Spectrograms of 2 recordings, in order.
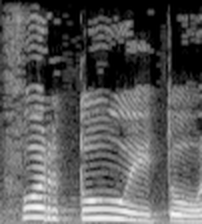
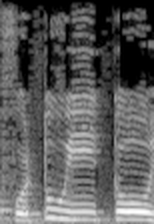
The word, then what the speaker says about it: fortuito: Há pessoas que pronunciam gratuito, fortuito, intuito, cuidado. Essas palavras não são hiato, né? Não tem pronúncia tônica do I, pelo contrário, elas são ditongo, e o ditongo aqui no caso mostra, o I é semivogal, ok?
